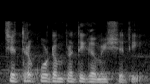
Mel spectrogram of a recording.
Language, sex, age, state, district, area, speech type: Sanskrit, male, 60+, Telangana, Peddapalli, urban, spontaneous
